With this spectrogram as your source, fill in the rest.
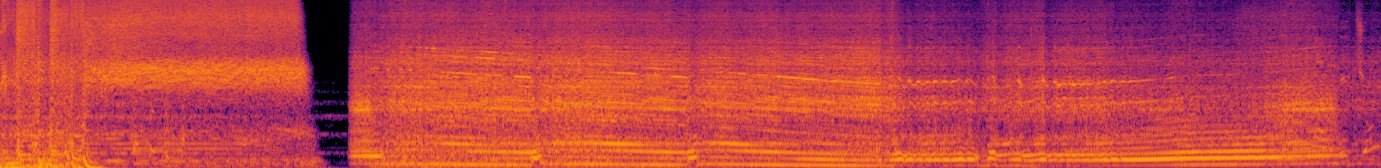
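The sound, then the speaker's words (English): Race car engines roar at the start of a race approaching turn one. The loud, buzzing revs climb and drop repeatedly as the drivers shift gears, continuous throughout. “Now here, we'll see turn one. This is what it looks like at the start of the race.”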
